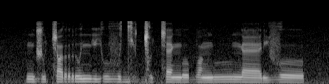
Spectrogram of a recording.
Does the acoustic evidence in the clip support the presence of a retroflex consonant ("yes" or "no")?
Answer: no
